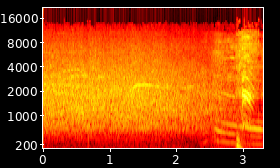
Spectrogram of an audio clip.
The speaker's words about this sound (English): please put your virtual hands together as we welcome back to the Special Chronicles show. The 2021 Duck Ambassador for the Chicago ChiDuckyDerby is with your virtual applause.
